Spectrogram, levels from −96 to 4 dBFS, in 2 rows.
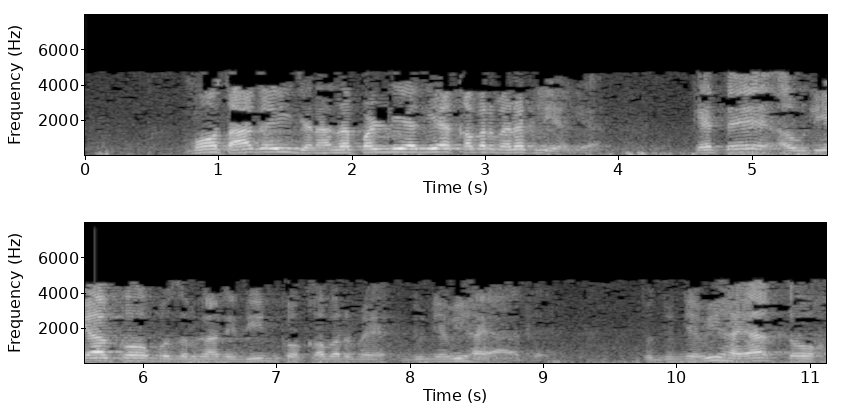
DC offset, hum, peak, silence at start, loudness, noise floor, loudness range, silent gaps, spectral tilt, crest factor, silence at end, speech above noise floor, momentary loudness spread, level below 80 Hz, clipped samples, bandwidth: under 0.1%; none; 0 dBFS; 0.1 s; -18 LUFS; -45 dBFS; 11 LU; none; -9 dB/octave; 20 dB; 0 s; 26 dB; 19 LU; -42 dBFS; under 0.1%; 5 kHz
